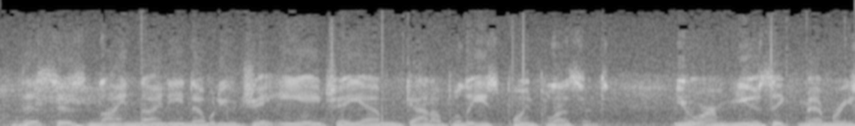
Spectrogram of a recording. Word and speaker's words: Gallipolis: but I can tell you that I learned early on how to pronounce the U.S. Naval Academy city of Annapolis. And if you know how Gallipolis is spelled, you'll see where my confusion came in.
